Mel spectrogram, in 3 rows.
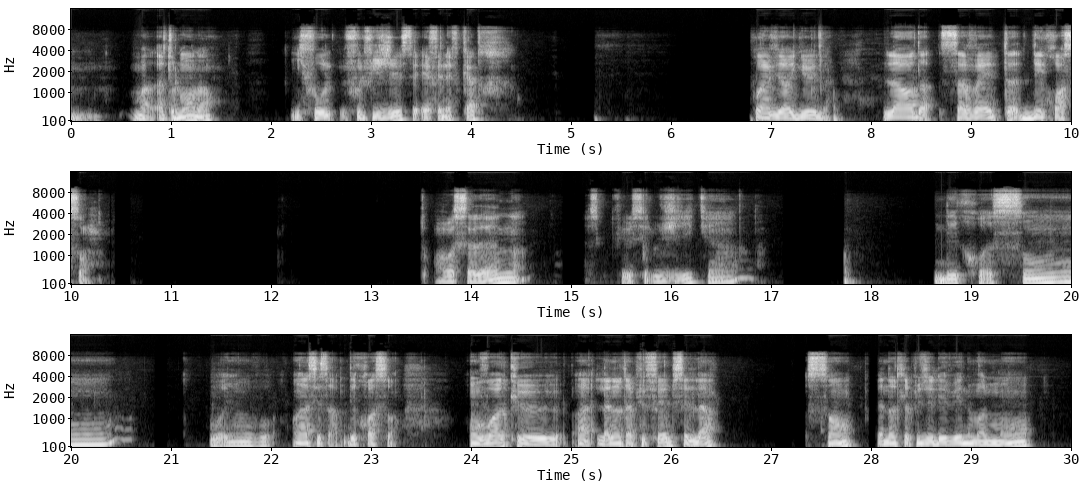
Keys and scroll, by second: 3.9 F4, 6.6 ., 11.7 [, 12.2 Return.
